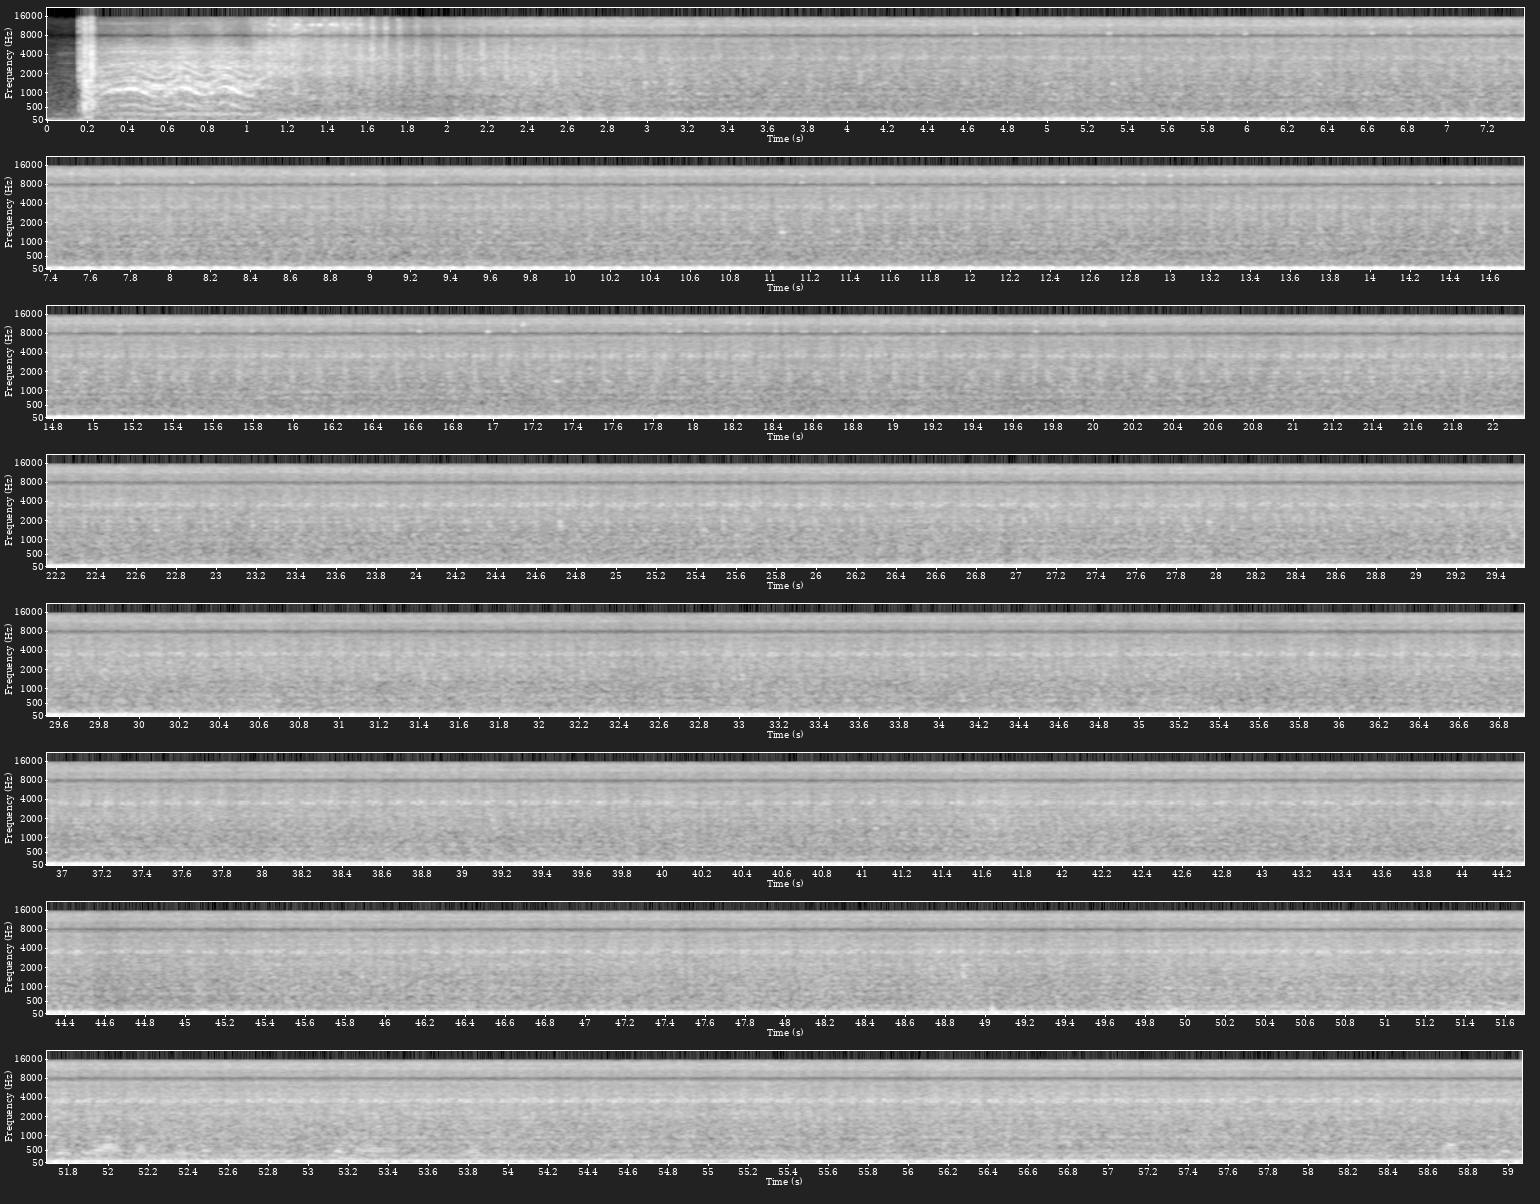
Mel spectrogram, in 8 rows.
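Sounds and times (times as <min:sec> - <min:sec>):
car engine idling: 0:00.0 - 0:59.0
valvetrain ticking: 0:00.1 - 0:59.0.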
